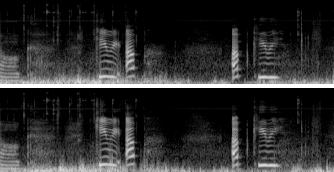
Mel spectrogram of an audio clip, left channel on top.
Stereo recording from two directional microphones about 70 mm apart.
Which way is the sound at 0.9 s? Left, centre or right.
Right.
